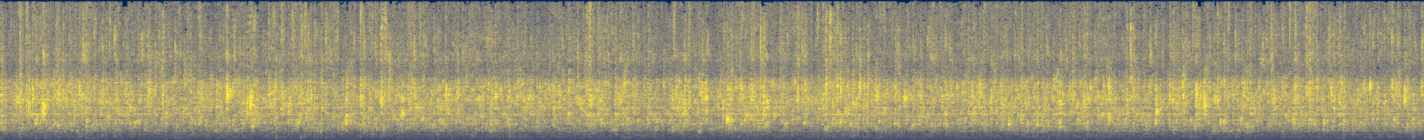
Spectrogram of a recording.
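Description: Aquarium water running and splashing steadily, as from a filter or pump return, with a steady low hum underneath.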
